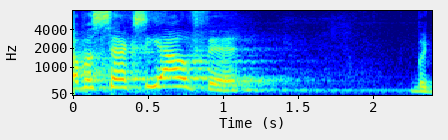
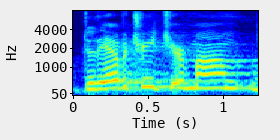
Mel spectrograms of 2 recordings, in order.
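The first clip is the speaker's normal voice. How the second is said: ordinary talk, nothing marked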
